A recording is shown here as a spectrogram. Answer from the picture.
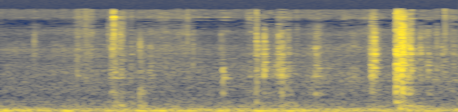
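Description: Light metallic clicks and clinks of tools and engine parts being handled on a partly dismantled car engine's cylinder head, a few at a time, over a low steady rumble.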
